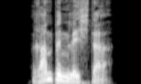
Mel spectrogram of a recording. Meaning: nominative/accusative/genitive plural of Rampenlicht
- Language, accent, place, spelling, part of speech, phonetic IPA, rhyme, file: German, Germany, Berlin, Rampenlichter, noun, [ˈʁampn̩ˌlɪçtɐ], -ampn̩lɪçtɐ, De-Rampenlichter.ogg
